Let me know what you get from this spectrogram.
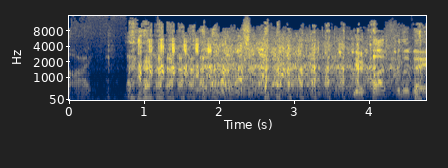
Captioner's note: laughter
